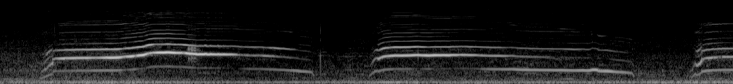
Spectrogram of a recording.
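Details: Angry cats in a fight yowl in long, drawn-out wails, each rising then sagging and lasting about two seconds. The wails come one after another over a steady low hum.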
